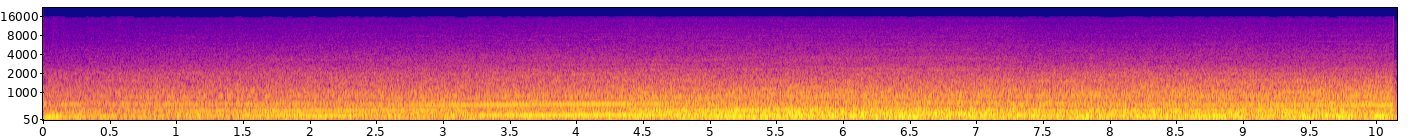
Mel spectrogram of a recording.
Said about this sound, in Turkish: 80-120 ara hızlanmamızı ölçelim.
